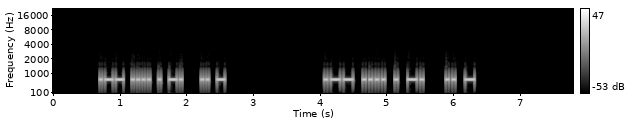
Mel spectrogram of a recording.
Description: Morse code, heard as a keyed tone, about 32 wpm, 700 Hz. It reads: WHEN IT WHEN IT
